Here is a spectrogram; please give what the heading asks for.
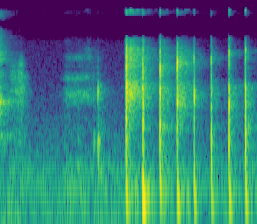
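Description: Hands clap in a quick, steady rhythm, about eight sharp, loud claps after a softer first one, following a brief stretch of quiet murmur.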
